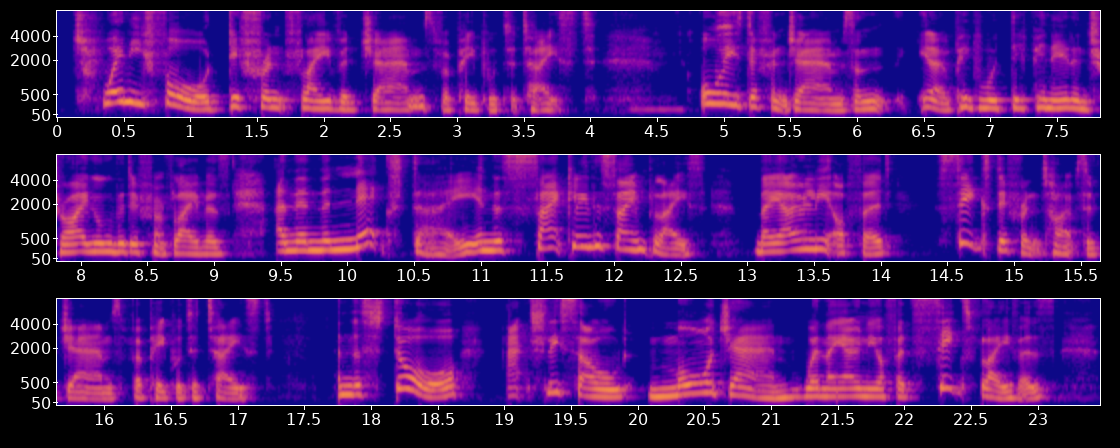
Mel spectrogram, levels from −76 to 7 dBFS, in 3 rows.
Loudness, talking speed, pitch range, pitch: -24 LUFS, 155 wpm, 150-215 Hz, 180 Hz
